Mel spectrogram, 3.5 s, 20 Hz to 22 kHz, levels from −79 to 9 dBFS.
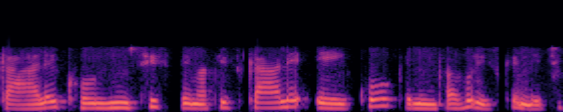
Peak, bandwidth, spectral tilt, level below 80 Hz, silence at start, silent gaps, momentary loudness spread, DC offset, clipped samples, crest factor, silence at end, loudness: -6 dBFS; 4.2 kHz; -10.5 dB/octave; -66 dBFS; 0 s; 1.08-1.13 s, 2.21-2.25 s, 3.11-3.15 s; 3 LU; under 0.1%; under 0.1%; 14 dB; 0 s; -22 LUFS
